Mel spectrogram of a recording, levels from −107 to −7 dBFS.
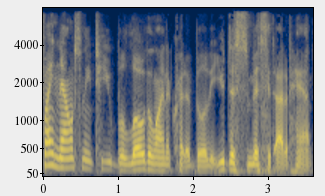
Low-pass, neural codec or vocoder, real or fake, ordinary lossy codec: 7.2 kHz; none; real; AAC, 48 kbps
